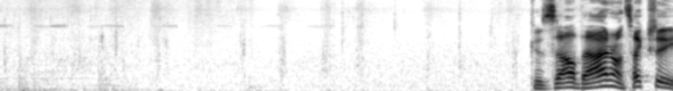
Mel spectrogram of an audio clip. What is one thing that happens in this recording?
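Footsteps pad softly on sand and grass.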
